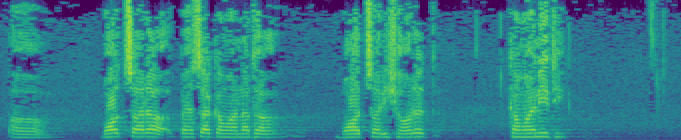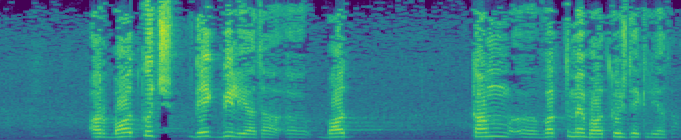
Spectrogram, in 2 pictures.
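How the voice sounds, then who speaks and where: A man with a fairly high voice recounts his own experience as an interview guest. He speaks in a flat, level tone, pausing often and searching for words between short phrases. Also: rough recording. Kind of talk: personal testimony.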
